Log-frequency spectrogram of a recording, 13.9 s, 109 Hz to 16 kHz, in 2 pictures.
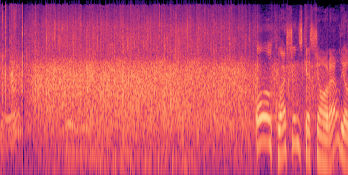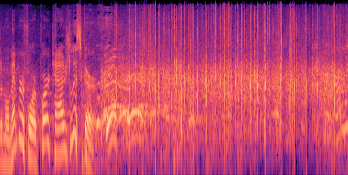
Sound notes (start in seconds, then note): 4.6 some Applause; 9.4 speaking French; 13.7 some Applause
